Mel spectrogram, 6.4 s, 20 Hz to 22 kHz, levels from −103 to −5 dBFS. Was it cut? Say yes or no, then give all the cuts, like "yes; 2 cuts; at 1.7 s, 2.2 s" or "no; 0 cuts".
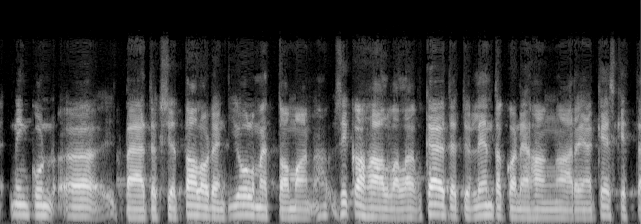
yes; 2 cuts; at 1.2 s, 2.3 s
